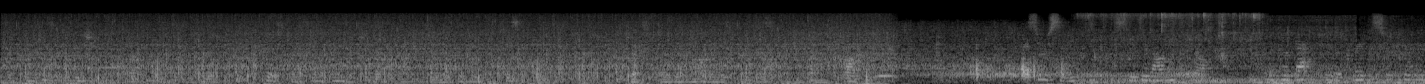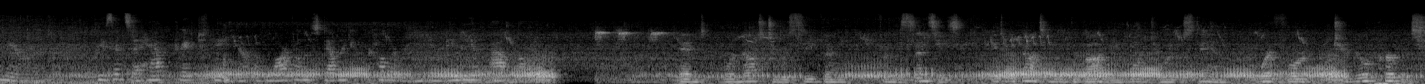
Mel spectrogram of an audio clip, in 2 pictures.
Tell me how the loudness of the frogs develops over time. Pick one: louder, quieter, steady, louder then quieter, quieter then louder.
louder.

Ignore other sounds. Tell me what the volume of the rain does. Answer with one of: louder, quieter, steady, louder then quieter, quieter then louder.
quieter.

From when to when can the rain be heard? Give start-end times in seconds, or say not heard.
0.0-28.4.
